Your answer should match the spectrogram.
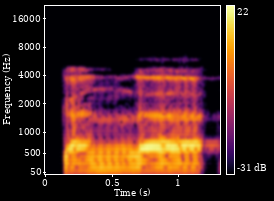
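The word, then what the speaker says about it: كَلَّا: aklada ya berikutnya Kalla ingat di sana ada tasdid Kalla seperti itu cara membacanya Kalla lumbadan fil hutomah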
